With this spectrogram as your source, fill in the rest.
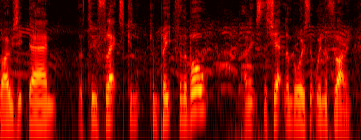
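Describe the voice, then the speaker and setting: A man at a fairly slow pace, fairly high in pitch with ordinary pitch variation, against noticeable background noise. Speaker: football commentator. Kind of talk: live commentary. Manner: loud.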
